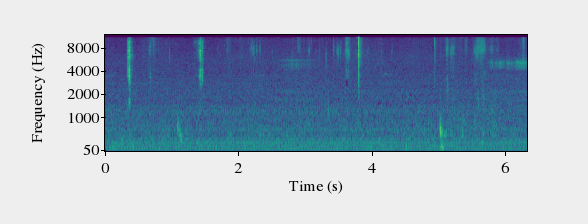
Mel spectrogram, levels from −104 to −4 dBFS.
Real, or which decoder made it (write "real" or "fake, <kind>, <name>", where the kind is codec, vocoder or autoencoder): real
